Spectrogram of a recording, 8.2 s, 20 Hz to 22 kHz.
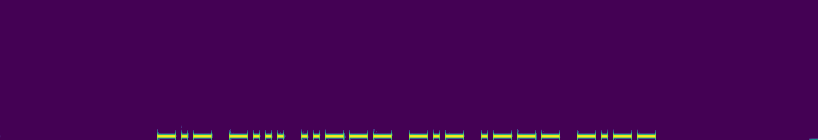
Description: Morse code, heard as a keyed tone, about 20 wpm, 700 Hz. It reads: KB2KJY
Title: Speed Racing - USA 2x3 Call Signs 20wpm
